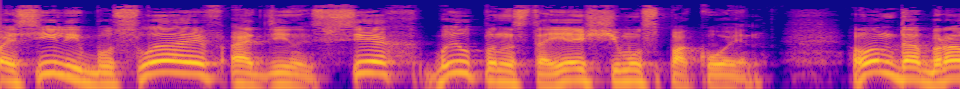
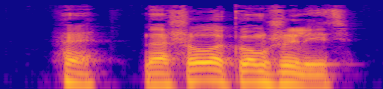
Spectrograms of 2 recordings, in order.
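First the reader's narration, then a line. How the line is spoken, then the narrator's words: Scoffing snort. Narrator (Russian): хмыкнул Жюль Верн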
